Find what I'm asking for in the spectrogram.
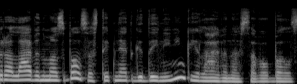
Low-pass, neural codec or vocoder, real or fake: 14.4 kHz; none; real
